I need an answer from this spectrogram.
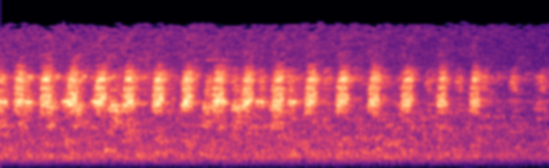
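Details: In mid-May, a Japanese tree frog calling actively near a pond at Toyota City Nature Observation Forest, Aichi, around the start of spawning season, gives rapid, raspy quacking notes, about two or three each second, in a steady series.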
